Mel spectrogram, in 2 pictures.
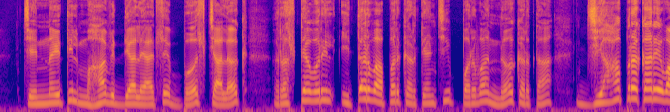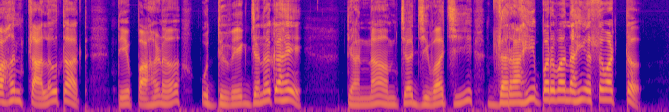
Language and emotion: Marathi, disgusted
